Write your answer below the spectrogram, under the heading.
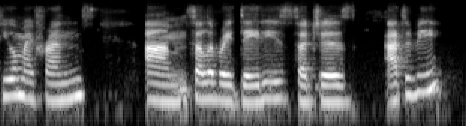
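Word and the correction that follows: Atabey: Atabi? Is that how you pronounce it? – Atabe. – Yes, sorry.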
